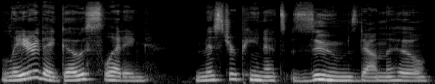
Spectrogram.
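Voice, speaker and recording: A woman reading a children's picture book aloud in a deliberate, expressive storytelling manner. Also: on the low side, gravelly. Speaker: read-aloud storyteller, teacher-like presenter.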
